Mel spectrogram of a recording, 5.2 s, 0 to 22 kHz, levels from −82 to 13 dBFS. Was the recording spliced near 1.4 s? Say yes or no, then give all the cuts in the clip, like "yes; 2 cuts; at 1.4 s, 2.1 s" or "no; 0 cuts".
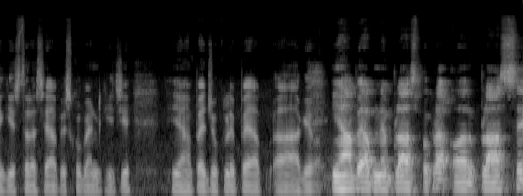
no; 1 cut; at 3.2 s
